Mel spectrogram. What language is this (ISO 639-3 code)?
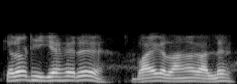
doi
